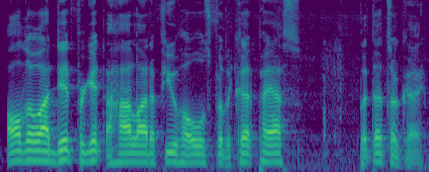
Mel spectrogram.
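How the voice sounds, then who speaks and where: A man's voice: lowish voice, fairly quick. A man casually narrating his own build project in a plainspoken, folksy, self-deprecating way. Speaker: woodworking video maker and narrator.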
